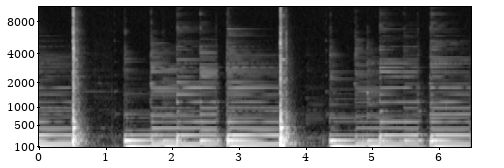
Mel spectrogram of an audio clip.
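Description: Strummed chords in a rhythm pattern with a muted strum on beat two: sustained ringing chords broken twice by a sharp, percussive chop that cuts the sound short before the strumming resumes.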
